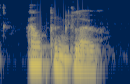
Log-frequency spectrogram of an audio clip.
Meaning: A rosy or reddish glow seen during sunset or sunrise on the summits of mountains, especially snow-covered mountains on the opposite side of the sun
- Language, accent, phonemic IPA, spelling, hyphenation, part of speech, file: English, Southern England, /ˈal.pən.ɡləʊ/, alpenglow, al‧pen‧glow, noun, LL-Q1860 (eng)-alpenglow.wav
